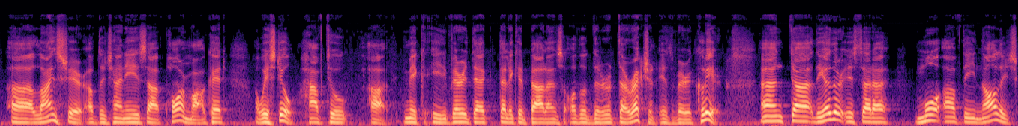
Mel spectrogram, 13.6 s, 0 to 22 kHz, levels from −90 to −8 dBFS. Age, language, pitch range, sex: 70-89, English, 115-145 Hz, male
